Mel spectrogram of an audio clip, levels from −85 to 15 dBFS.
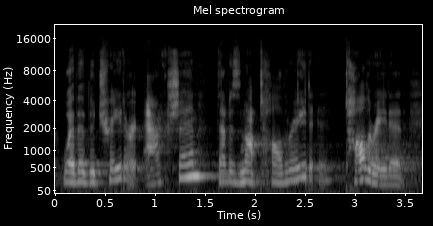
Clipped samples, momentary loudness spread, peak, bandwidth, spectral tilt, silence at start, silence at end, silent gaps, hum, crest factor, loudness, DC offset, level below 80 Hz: under 0.1%; 10 LU; -14 dBFS; 13.5 kHz; -3.5 dB/octave; 0.1 s; 0.05 s; none; none; 22 dB; -35 LUFS; under 0.1%; -76 dBFS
